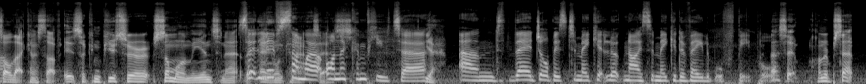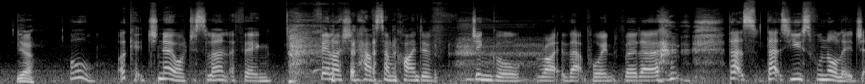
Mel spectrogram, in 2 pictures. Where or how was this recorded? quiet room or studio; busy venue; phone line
busy venue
